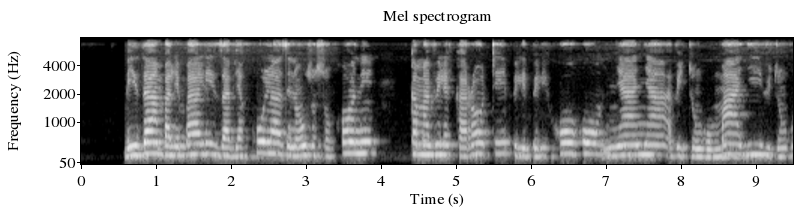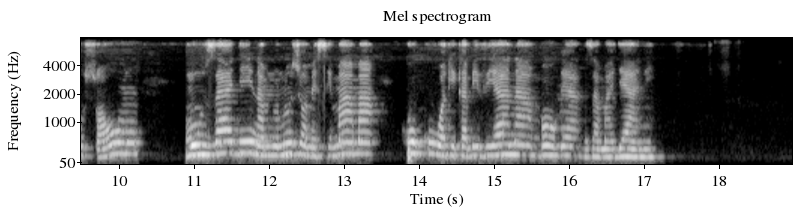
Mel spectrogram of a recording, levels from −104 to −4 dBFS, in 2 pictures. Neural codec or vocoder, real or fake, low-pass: none; real; 7.2 kHz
